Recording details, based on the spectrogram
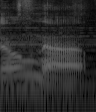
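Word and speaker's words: sauna: 正确发音是 Sona，有促进循环和美容的功效。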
